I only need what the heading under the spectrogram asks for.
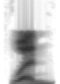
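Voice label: "Wén", Chinese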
